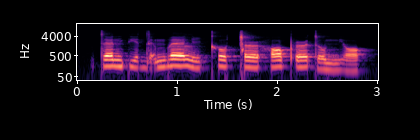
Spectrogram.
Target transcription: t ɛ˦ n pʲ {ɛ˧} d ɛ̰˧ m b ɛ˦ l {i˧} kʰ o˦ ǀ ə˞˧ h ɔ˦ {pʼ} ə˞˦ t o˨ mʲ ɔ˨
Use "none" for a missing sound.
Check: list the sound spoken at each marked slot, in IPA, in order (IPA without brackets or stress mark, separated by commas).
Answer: ɛ˧, i˨, pʼ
